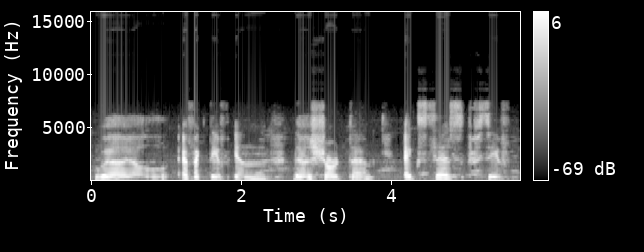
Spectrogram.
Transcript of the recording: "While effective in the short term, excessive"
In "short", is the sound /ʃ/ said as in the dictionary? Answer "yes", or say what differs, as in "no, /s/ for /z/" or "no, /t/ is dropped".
yes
